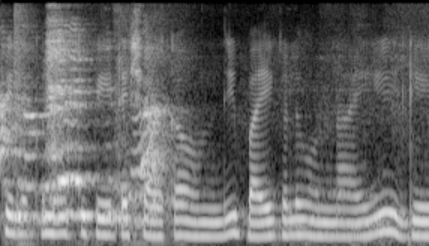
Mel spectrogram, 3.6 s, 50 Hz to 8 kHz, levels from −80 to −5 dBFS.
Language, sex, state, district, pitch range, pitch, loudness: Telugu, female, Andhra Pradesh, Sri Satya Sai, 170-205 Hz, 185 Hz, -17 LUFS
